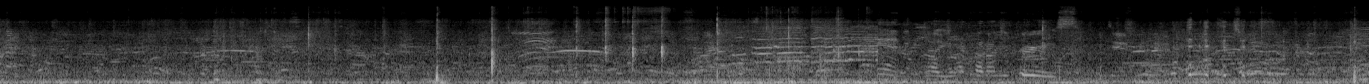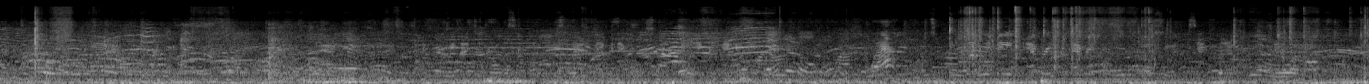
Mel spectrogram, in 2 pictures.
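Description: Young women call out and cheer from around the field.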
